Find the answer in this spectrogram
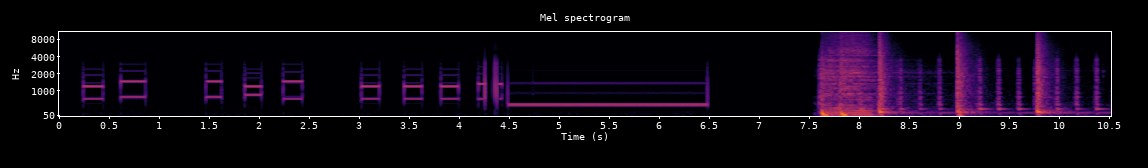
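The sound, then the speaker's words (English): Within a song, quick groups of touch-tone dialing beeps, then a steady telephone tone held for about two seconds, followed by a short silence before the loud song with drums kicks in. “And I believe that there's a phone in that song, so I wanted to request it.”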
